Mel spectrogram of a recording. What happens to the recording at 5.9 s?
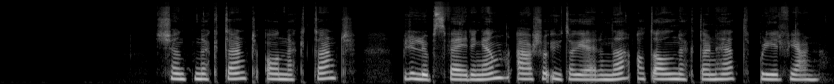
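Nothing goes wrong at 5.9 s; the speech carries on intact through that moment, with no dropout, click or distortion to be heard.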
